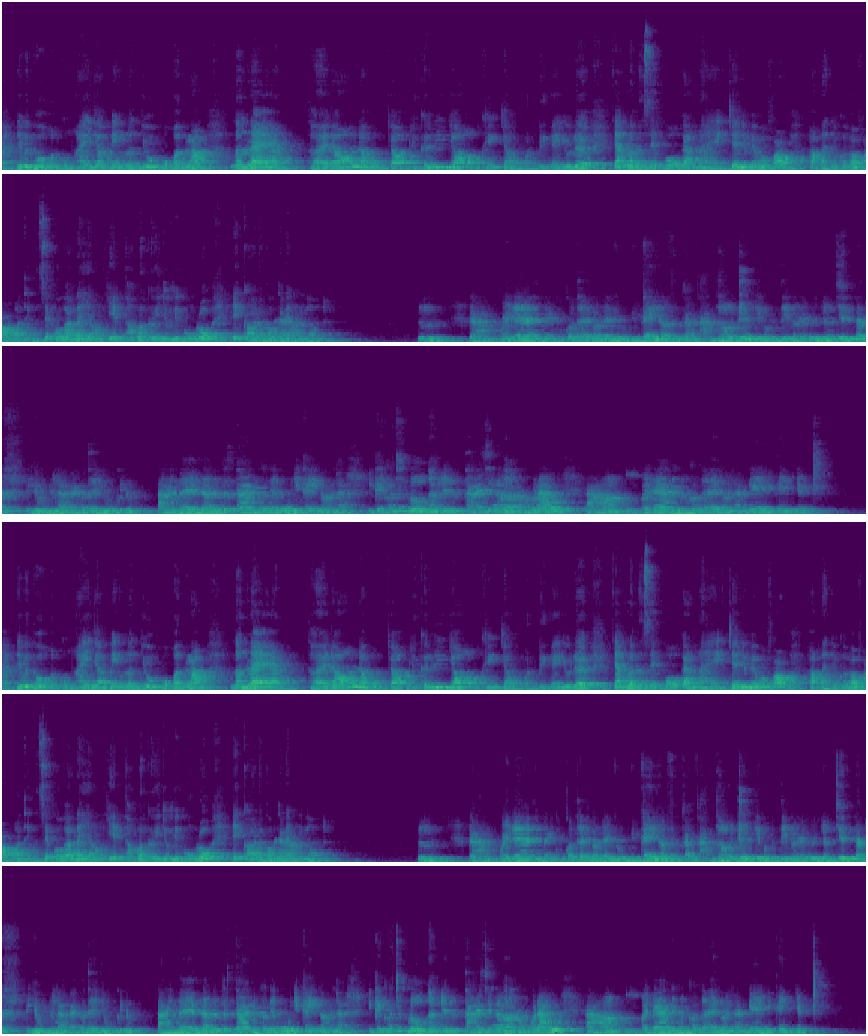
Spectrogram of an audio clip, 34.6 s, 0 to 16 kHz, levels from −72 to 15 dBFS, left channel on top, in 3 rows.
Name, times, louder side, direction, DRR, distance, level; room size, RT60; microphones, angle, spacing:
voice 1, 0.0-3.7 4.1-15.0 15.3-15.7 23.7-24.1 29.6-29.9 31.4-31.6, right 1 dB, 10° right, -1 dB, 0.5 m, -22 dB
voice 2, 15.0-15.5 17.1-24.8 25.1-31.2 31.6-33.9, right 1 dB, 40° right, -1 dB, 0.8 m, -22 dB
6.5 x 2.3 x 3.0 m, 1.1 s
head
